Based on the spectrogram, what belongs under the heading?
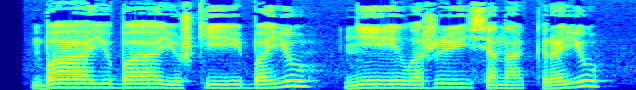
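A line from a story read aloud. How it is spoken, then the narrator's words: Soft singing. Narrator (Russian): тихонько напевала дверь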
